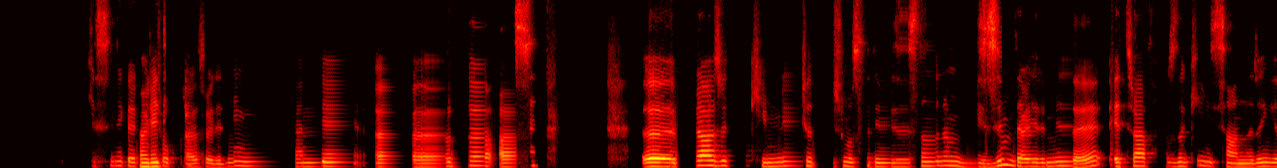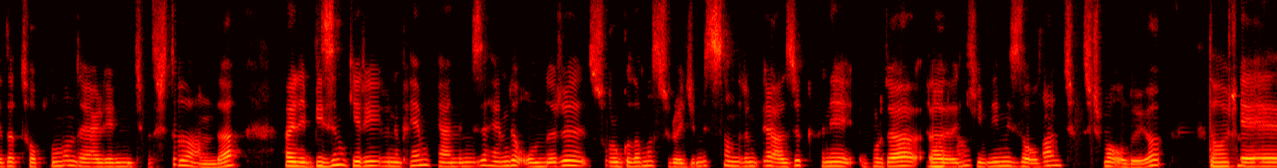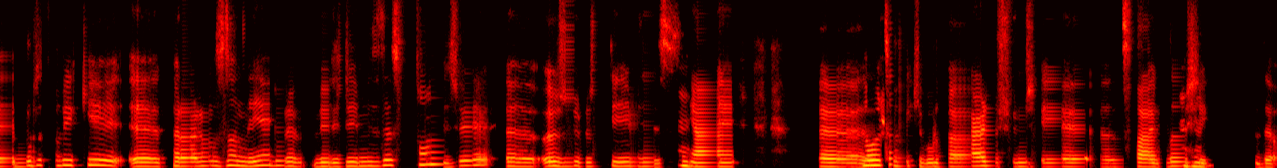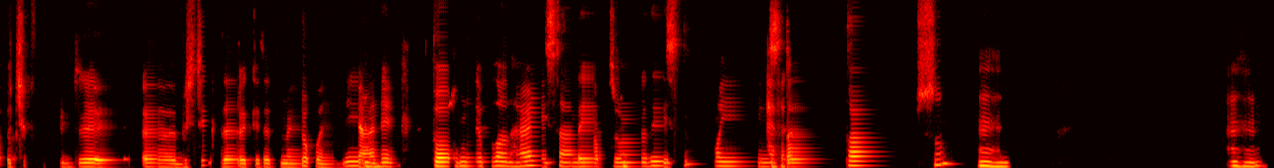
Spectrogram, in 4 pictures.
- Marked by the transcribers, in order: distorted speech; unintelligible speech; other background noise
- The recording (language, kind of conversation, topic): Turkish, unstructured, Kimliğinle ilgili yaşadığın en büyük çatışma neydi?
